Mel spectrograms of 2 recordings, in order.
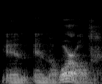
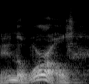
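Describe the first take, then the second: First: Said in the usual way. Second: Punchier echo of a boast; questioning echo. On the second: Retold or imitated. Customer questions the waiter's best-sandwich boast, questioning echo. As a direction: throw the claim back, challenging it.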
